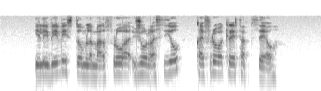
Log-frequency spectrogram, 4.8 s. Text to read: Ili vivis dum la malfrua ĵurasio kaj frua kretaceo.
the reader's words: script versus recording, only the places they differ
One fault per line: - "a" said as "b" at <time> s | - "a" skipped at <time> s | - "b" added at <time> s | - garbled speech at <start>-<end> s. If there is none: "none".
none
